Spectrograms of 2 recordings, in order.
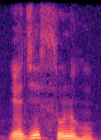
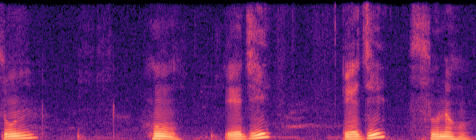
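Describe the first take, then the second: First: Said in the usual way. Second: Slow, stretched "ए जी सुन हूँ"; slow sing-song call to the husband; drawn-out wife's call. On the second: Shown as a demonstration. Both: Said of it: "तो आप सुनिए ना".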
